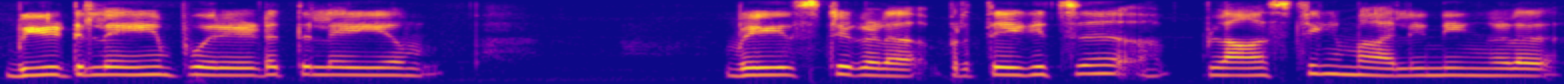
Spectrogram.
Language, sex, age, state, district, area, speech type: Malayalam, female, 18-30, Kerala, Pathanamthitta, rural, spontaneous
